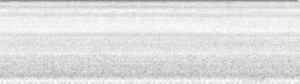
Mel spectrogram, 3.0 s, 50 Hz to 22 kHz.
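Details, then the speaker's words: 318 V8: low idle with faintly uneven, loping beat; engine jittering and ignition wire shaking, rough idle, cause unknown (possibly something broken or tune not dialed in). "But something's weird. The more you look at it, something weird stuff happens. I don't know if you guys can see the motor is kind of jittering around a little"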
